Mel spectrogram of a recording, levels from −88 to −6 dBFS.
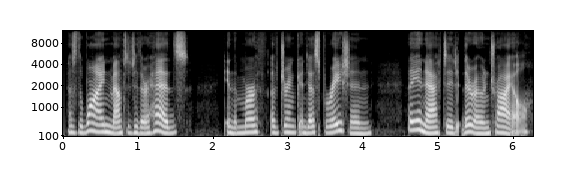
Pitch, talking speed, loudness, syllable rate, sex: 205 Hz, 180 wpm, -18 LUFS, 4.8 syllables/s, female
